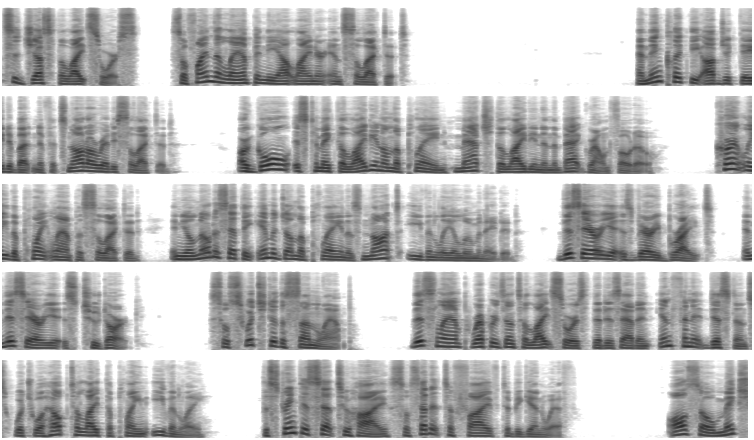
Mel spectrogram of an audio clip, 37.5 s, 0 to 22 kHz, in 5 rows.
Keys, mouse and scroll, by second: 3.2 click, 5.2 click, 7.3 click, 25.6 click, 34.1 click.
